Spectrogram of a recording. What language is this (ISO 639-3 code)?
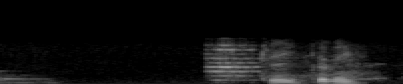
pan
